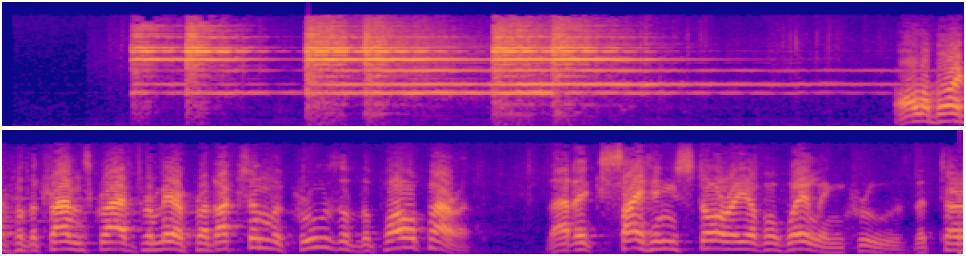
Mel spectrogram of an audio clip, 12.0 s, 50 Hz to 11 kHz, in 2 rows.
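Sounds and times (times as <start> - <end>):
ship's bell ringing: 0.8 - 7.2.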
